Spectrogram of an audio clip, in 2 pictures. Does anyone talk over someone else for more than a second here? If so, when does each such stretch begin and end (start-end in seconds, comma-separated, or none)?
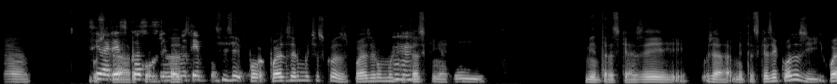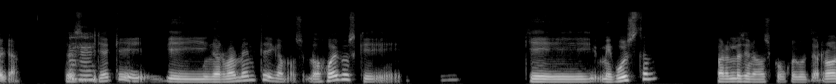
0.9-2.2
